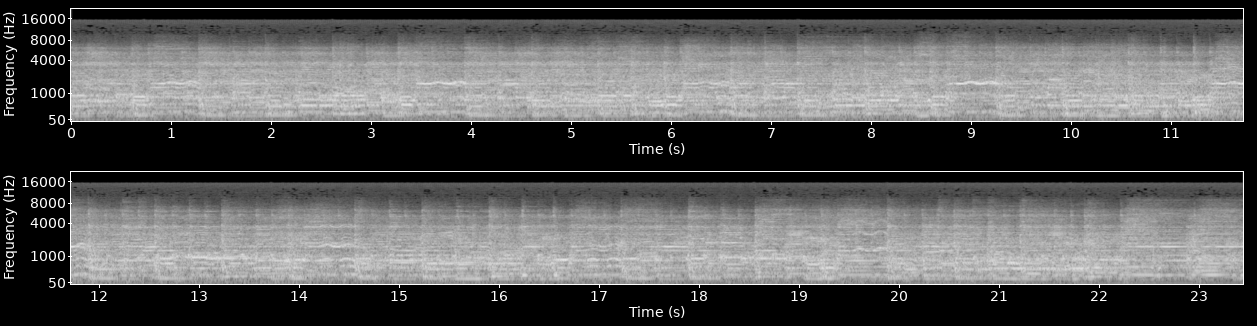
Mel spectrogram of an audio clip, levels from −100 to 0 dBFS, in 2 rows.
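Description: No technical faults can be heard anywhere in this audio.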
